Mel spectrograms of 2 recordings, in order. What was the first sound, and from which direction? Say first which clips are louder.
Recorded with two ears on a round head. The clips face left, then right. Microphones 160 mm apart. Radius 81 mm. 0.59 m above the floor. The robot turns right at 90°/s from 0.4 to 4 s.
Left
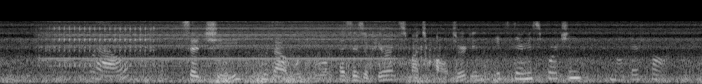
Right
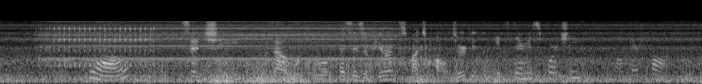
A woman speaking: right 2 dB; 30° right.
